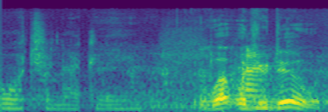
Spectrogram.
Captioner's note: audience laughs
